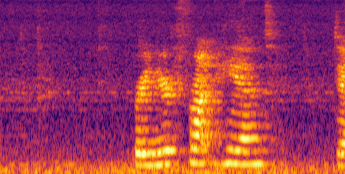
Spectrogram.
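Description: A woman speaks calmly into a nearby microphone.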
